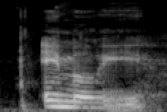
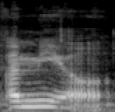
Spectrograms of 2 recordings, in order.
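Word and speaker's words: Émile: And so Rousseau outlined a majority of his educational philosophy in his novel, Emily, or I believe it's pronounced Emile, maybe. It's French, Emile, or On Education.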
